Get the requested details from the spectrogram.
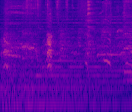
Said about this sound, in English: Inside, dogs are locked in cages. One husky paws at its cage.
